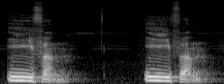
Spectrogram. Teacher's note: Well, on these two words, the stress is on different syllables. In even, the stress is on the first syllable, even. But on event, the stress is on the second syllable, event, event, even, event.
